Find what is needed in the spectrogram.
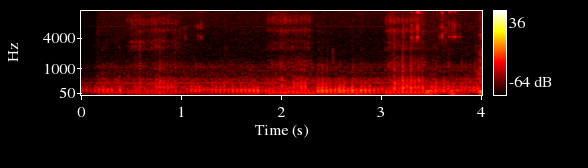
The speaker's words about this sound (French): Elle ronronne. Mets-le dans le micro.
